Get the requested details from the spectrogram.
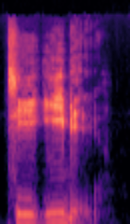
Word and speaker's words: Taibbi: Taibbi. – Taibbi.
